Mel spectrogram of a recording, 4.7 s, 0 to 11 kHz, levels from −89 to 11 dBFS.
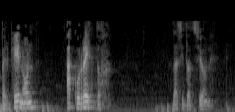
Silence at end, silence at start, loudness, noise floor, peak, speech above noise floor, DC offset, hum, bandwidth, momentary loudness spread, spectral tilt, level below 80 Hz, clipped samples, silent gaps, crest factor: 0.15 s; 0 s; -32 LUFS; -62 dBFS; -12 dBFS; 30 dB; under 0.1%; 50 Hz at -65 dBFS; 5.8 kHz; 23 LU; -10 dB/octave; -54 dBFS; under 0.1%; none; 24 dB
